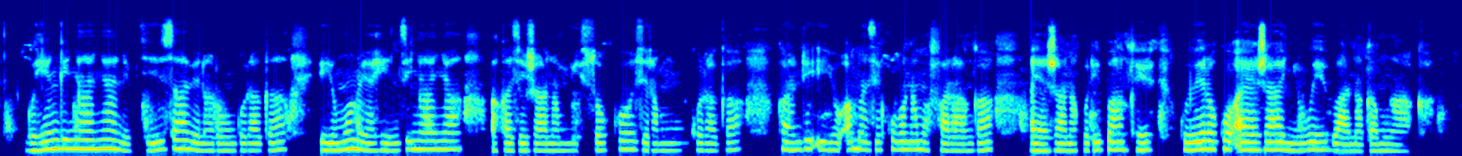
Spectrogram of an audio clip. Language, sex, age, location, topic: Kinyarwanda, female, 18-24, Musanze, agriculture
